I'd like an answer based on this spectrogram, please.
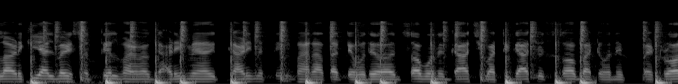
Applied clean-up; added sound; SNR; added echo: none; Bass drum / Drum kit; -5 dB; none.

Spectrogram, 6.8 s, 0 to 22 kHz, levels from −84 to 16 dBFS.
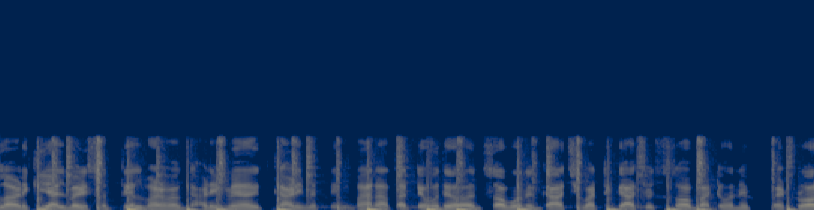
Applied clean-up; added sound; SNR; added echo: neural mask model RNNoise.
